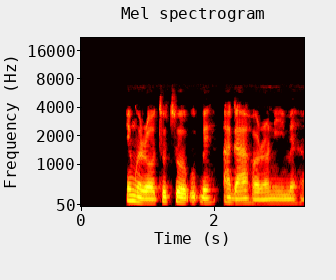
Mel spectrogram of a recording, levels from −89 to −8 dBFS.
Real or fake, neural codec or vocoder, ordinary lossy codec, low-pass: real; none; none; 7.2 kHz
